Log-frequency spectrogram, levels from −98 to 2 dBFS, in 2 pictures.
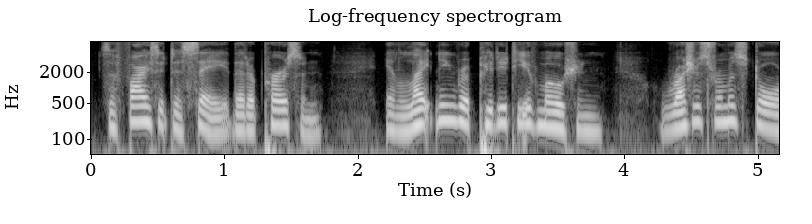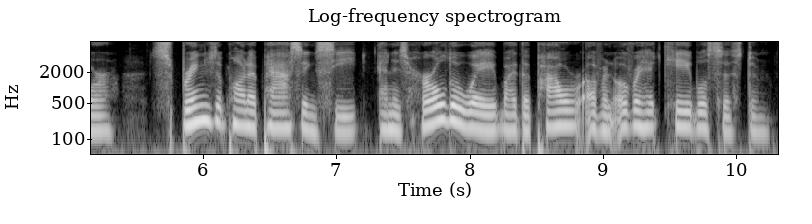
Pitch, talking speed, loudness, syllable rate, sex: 170 Hz, 190 wpm, -20 LUFS, 5.8 syllables/s, female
